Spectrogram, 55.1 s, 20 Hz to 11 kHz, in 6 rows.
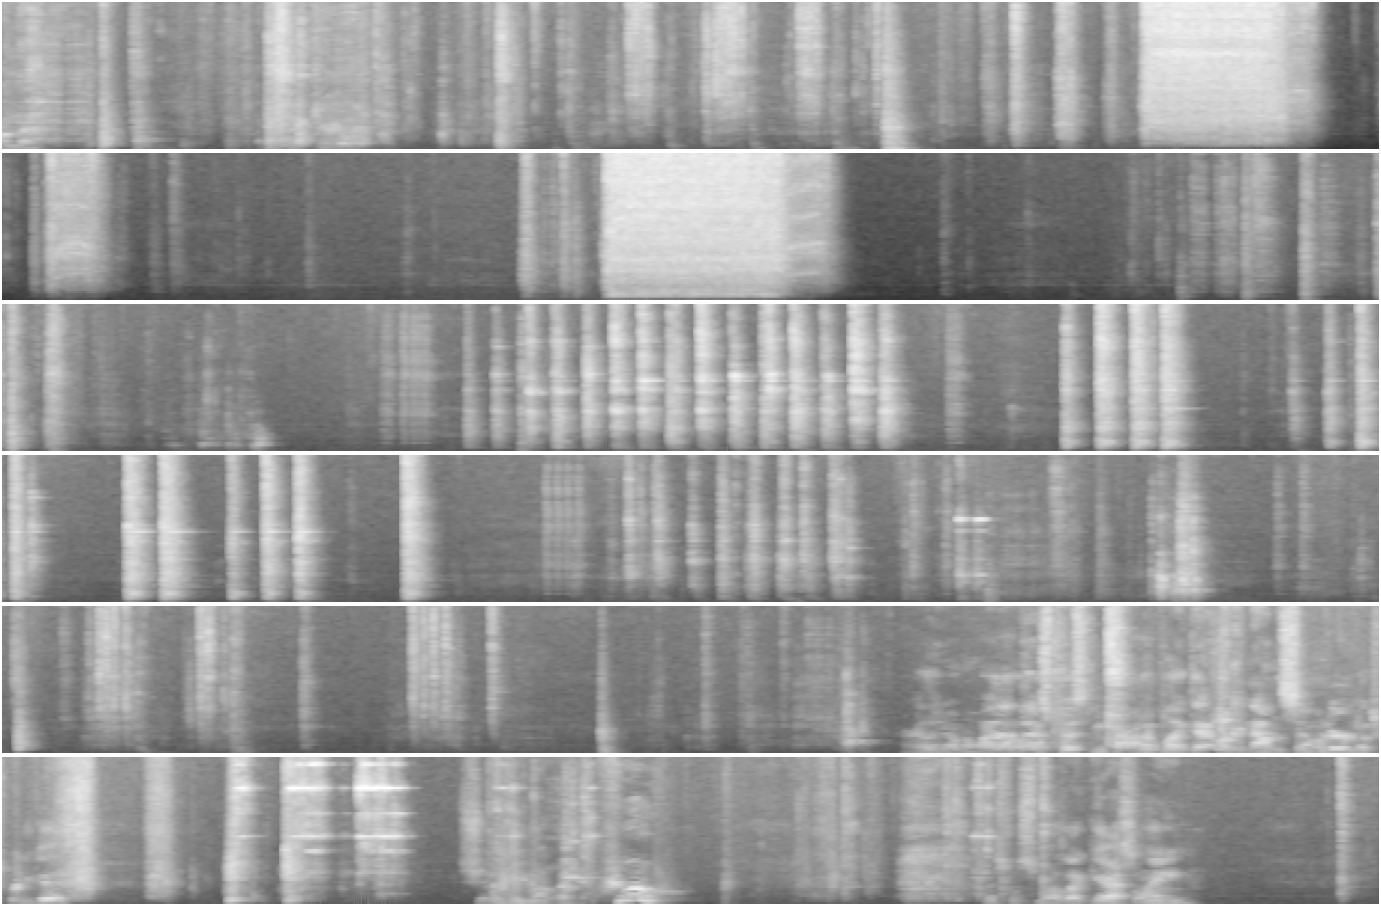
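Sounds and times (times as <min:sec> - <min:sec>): ratchet wrench clicking: 0:04.2 - 0:05.6, 0:07.6 - 0:08.8, 0:13.2 - 0:14.8
metallic tool clinks: 0:47.4 - 0:48.7.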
